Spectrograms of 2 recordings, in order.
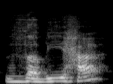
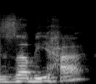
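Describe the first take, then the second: First: The word begins with a soft 'th' sound. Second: The word begins with a buzzing 'z' sound.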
